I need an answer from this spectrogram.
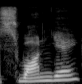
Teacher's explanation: Soigné can also be pronounced with the emphasis on the swan part. It can be Soigné, and that's how it's pronounced in French.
